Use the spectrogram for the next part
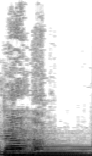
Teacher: Ujung lidah sebagai artikulator menyentuh kaki gigi atas sebagai titik artikulasi. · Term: Bunyi apikoalveolar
